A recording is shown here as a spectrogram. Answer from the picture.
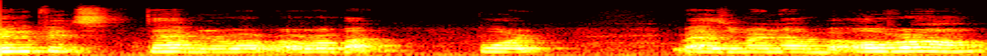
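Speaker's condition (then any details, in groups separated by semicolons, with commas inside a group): Cerebral palsy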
